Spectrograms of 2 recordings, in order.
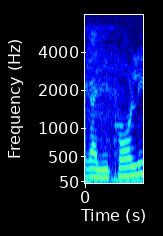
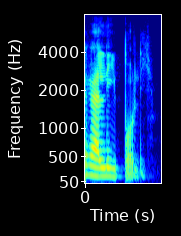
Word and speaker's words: Gallipoli: En el Medio Oriente, la campaña de Gallipoli fue un intento fallido de los aliados Se pronuncia Galípoli.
